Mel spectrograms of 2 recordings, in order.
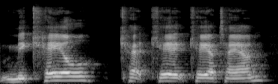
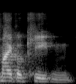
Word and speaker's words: Michael Keaton: But coming up, you'll be able to see him in the film Worth, starring Mikhail Keatan. It's pronounced Michael Keaton.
